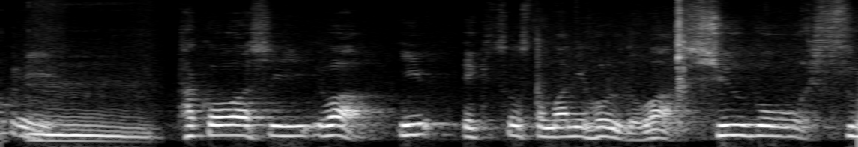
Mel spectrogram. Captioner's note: speaking in Japanese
